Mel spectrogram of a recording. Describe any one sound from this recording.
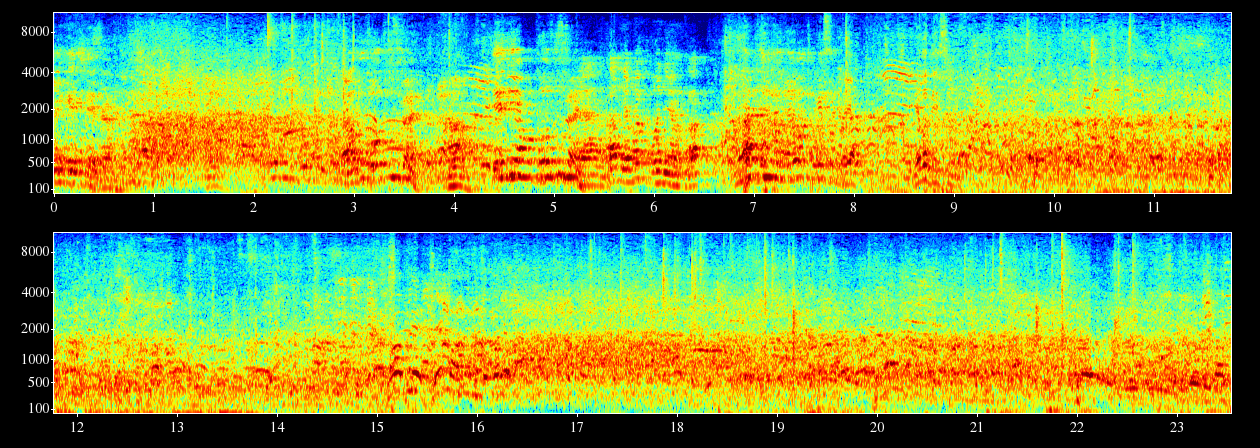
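A large crowd cheers and laughs throughout.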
